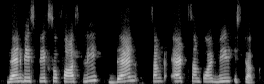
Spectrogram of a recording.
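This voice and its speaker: High-pitched woman with an Indian accent and ordinary pitch variation. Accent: Indian English, Hindi. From India, Madhya Pradesh. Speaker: teacher. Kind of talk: conversation practice.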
